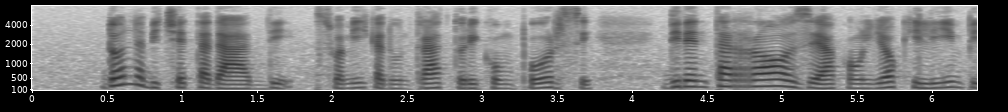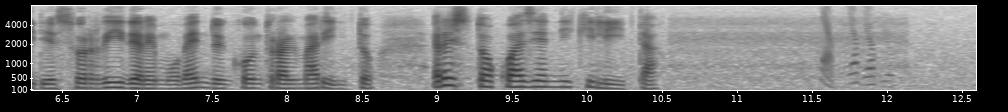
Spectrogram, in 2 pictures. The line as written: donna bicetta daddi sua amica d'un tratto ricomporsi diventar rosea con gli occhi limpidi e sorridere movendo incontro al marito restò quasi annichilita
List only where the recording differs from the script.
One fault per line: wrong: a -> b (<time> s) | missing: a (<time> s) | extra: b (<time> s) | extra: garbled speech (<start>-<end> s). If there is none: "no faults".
no faults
